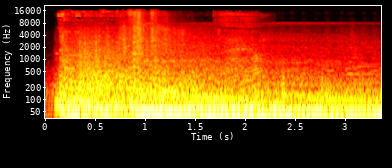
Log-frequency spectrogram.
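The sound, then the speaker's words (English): A loud, deep boom of thunder rolls on steadily for a few seconds, a heavy low rumble topped with a crackling, hissing edge that barely fades. “How can a simple thunderstorm knock out the main system?”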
